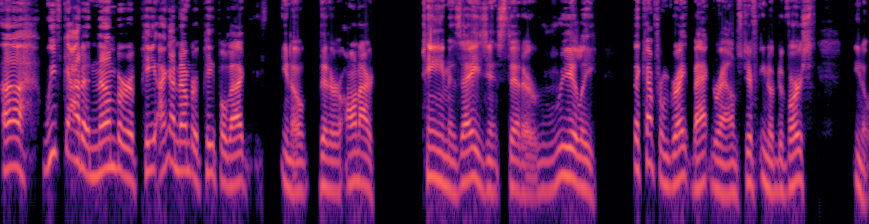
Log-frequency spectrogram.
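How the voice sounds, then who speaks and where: A man speaks at a medium pitch and a moderate pace with lively intonation, in a dry, close recording with no echo and a silent background that is very clean. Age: 60s. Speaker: rural land broker and investor. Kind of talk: podcast interview. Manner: casual, halting with many restarts.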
